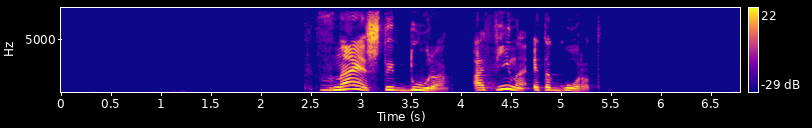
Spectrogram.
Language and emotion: Russian, angry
